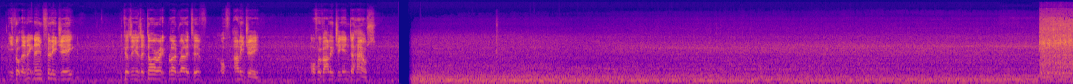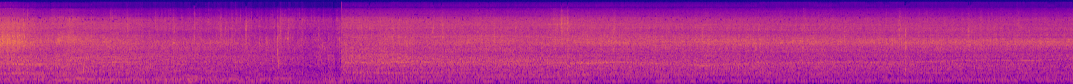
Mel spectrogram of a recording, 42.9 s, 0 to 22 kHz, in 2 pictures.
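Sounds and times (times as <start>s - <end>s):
diesel farm machinery running: 18.2s - 42.9s.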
